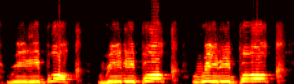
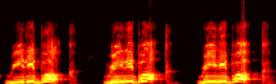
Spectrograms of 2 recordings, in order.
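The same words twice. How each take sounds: First: Put-on toddler chant climbing higher and louder each time; loud high child's chant rising in pitch. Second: Put-on high, loud child's chant repeating the same request; small child pestering, loud and high; toddler nagging. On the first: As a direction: let the nagging child's chant escalate, higher each repeat. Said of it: "It just got higher and higher". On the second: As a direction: nag like a twenty-month-old who wants a story. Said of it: "the little one comes up".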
